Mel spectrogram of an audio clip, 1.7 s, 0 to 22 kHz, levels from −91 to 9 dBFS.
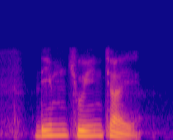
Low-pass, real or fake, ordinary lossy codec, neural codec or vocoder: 5.4 kHz; fake; Opus, 64 kbps; codec, 16 kHz in and 24 kHz out, 1 kbps, XY-Tokenizer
